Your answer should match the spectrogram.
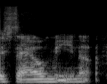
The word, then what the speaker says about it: Xiaomi: I'm not sure I'm a professional in that, but I pronounce it Xiaomi, So I hope I'm right.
